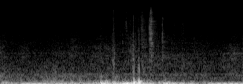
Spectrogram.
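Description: Low handling rumble and a few light clicks, with one dull thump about a second and a half in, as the wooden door of an under-sink cupboard is swung open.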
